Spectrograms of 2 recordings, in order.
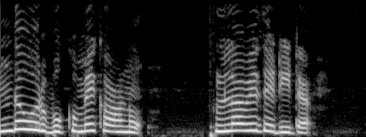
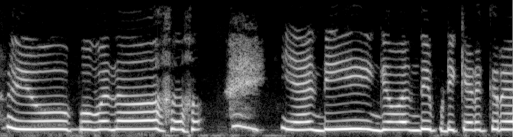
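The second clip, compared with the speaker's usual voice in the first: crying out; 3 semitones higher than usual. Acted. Mother crying over her daughter lying on the ground. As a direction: cry her name through tears.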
